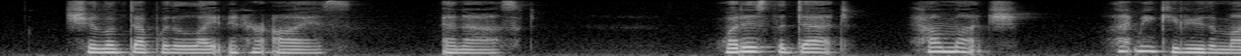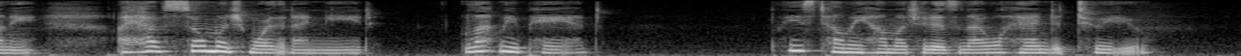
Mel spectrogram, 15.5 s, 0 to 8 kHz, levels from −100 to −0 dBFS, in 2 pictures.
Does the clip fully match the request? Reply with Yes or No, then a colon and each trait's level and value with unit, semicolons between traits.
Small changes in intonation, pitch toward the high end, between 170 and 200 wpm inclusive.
No: average, 4.5 semitones; high, 195 Hz; average, 190 wpm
